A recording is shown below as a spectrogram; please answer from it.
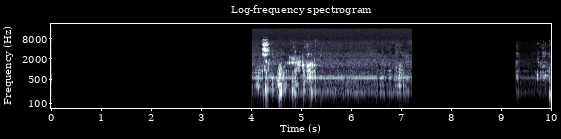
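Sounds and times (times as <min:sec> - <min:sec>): garbled voice-like fragment: 0:04.0 - 0:05.4
two-tone hum: 0:04.0 - 0:07.2, 0:09.3 - 0:10.0.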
